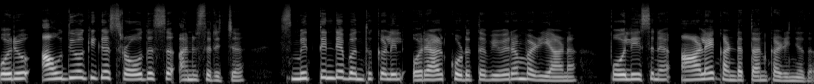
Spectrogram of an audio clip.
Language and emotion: Malayalam, neutral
